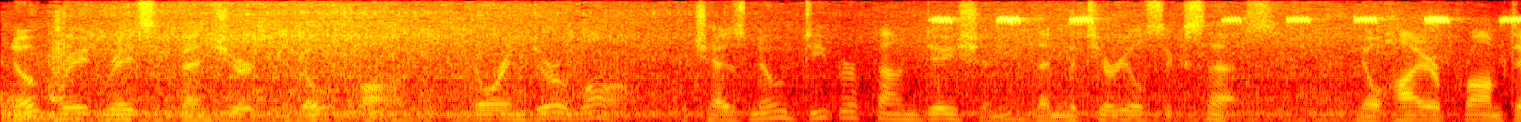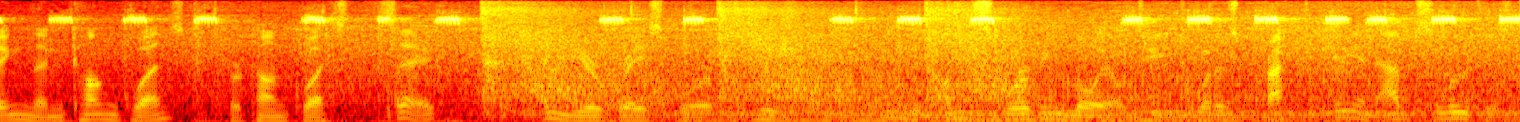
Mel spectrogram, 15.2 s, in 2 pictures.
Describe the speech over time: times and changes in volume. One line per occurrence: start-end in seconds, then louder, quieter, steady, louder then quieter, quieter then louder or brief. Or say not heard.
0.0-15.1 steady.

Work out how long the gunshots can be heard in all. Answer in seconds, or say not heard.
3 s.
